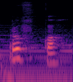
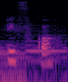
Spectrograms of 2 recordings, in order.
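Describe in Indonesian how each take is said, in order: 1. Huruf vokal pertama adalah bunyi 'u'. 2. Huruf vokal pertama adalah bunyi 'i'. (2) "kabilah Qais itu mengkasrohkannya"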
